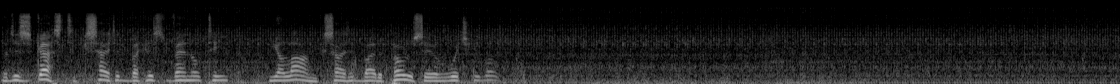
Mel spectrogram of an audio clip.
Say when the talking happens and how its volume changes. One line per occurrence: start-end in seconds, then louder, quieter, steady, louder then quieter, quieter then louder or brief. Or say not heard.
0.0-5.0 steady.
